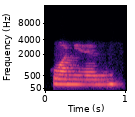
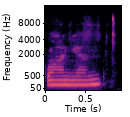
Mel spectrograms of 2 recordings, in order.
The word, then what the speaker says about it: Guanyin: will um with her voice help us invoke guanyin and you're welcome to chant along if you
